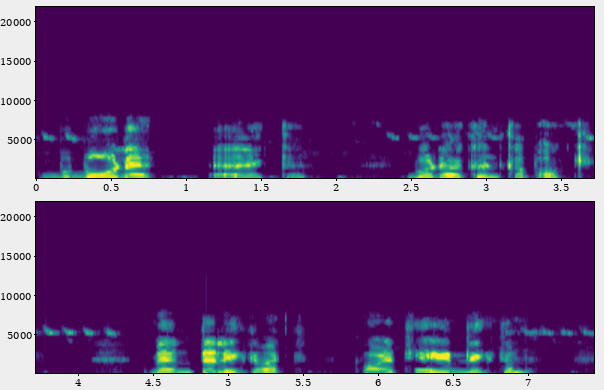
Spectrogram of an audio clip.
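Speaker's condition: Cerebral palsy; severe, wheelchair user

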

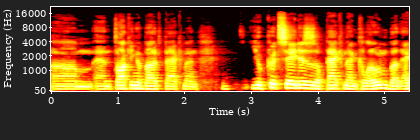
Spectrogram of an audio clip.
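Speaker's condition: No condition

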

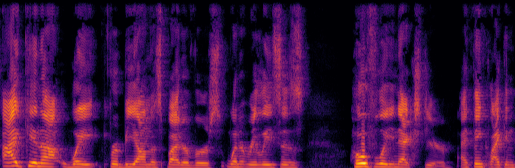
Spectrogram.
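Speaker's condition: No condition

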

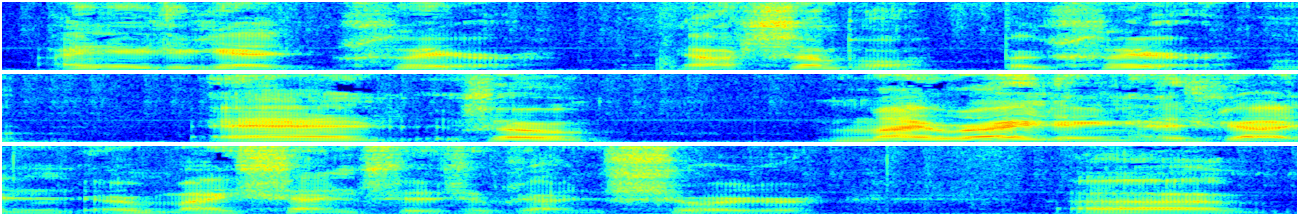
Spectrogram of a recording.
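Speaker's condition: Tongue cancer surgery; many years after treatment

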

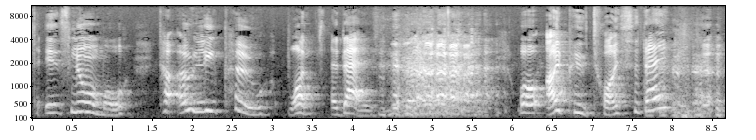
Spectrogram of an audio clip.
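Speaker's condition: Athetoid cerebral palsy; with myotonia and ataxia

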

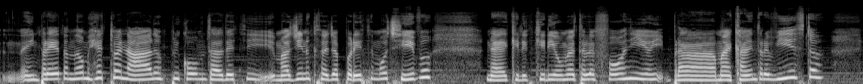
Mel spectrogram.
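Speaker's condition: Deafness, profound left, severe right; speech therapy almost whole life, cannot make phone calls

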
